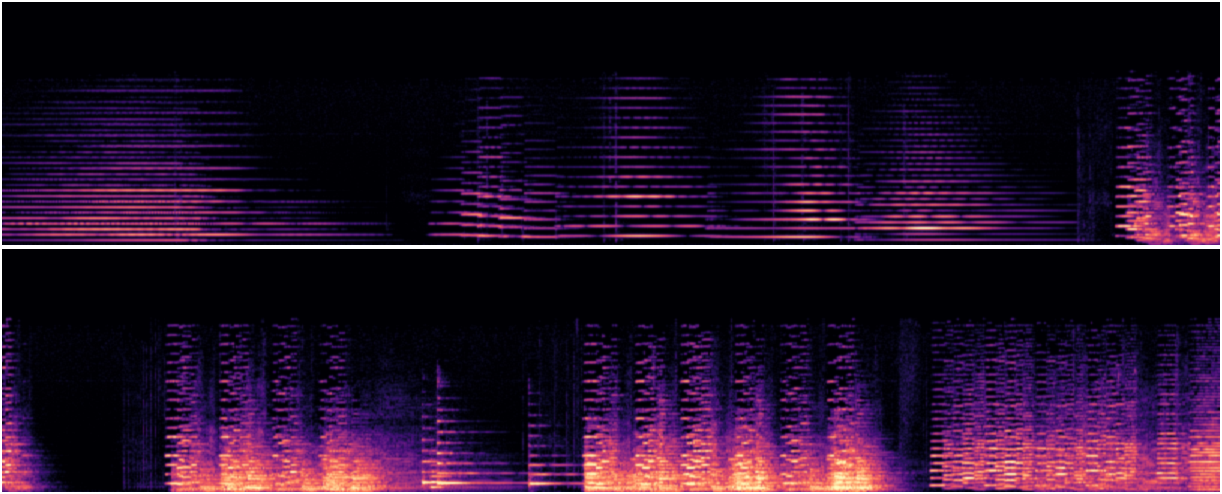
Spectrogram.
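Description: Bayan (Russian chromatic button accordion) in contemporary concert music. For about the first fourteen seconds it plays soft held single notes, some sliding between pitches, with short pauses. It then breaks into loud, dense chord clusters in rapid repeated pulses, and piano joins near the end.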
